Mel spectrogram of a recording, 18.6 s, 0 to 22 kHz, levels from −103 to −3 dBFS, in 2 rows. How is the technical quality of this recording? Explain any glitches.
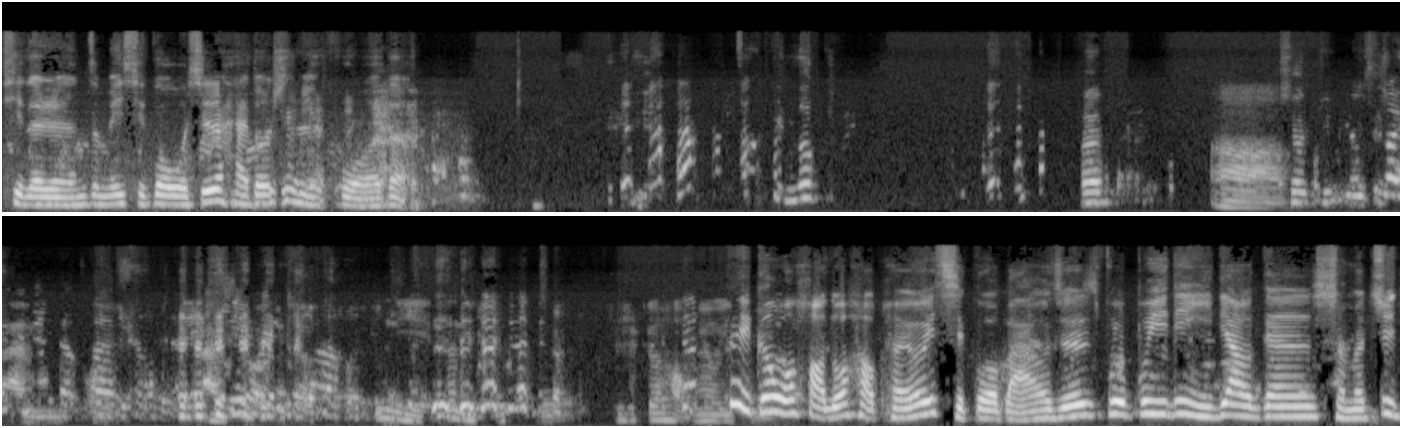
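The recording has three kinds of fault: a constant hiss throughout, a delayed echo in places, and the speech being pushed down in several stretches.

Low bit depth with dither runs throughout. It is a steady, even hiss about 30 dB below the speech, which fits an 8-bit signal with dither added. The hiss carries no grit or distortion, which separates it from undithered rounding.

Echo leak appears from 0.0 to 2.26 s, from 14.47 to 14.56 s and from 16.74 to 17.46 s. A faint copy of the speech follows 290 ms behind, roughly 20 dB down. The likely cause is a loudspeaker's sound getting past the echo canceller. It is a discrete repeat, not reverberant smear.

Speech suppressed in double talk occurs from 2.43 to 3.11 s, from 9.26 to 13.45 s, from 14.22 to 16.42 s, and from 17.04 s to the end. The speech dips, by up to about 30 dB in the later stretches, while the other side talks. 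The canceller, likely unable to separate the two talkers, turns both down. Unlike a dropout, the sound sinks and recovers in pieces.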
